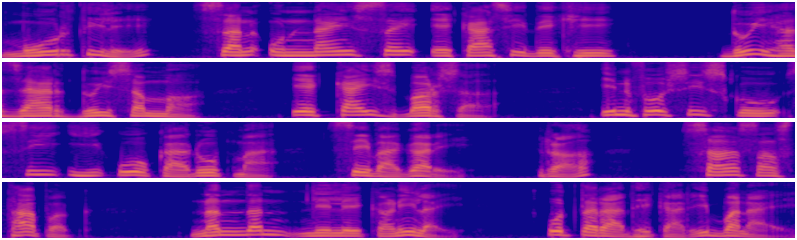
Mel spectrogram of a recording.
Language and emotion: Nepali, neutral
